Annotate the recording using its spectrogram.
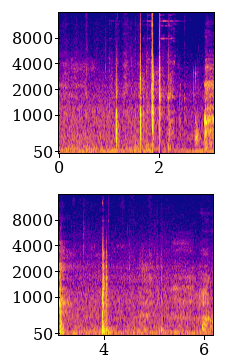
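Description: Kitchen knife cutting through the neck of a tromboncino squash on a wooden chopping board: a few sharp clicks and knocks of blade and squash against the board, the loudest about four seconds in.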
